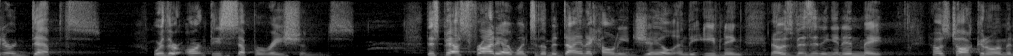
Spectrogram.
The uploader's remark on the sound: preached this homily on February 11, 2024 at St Basil the Great Catholic Church in Brecksville, OH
